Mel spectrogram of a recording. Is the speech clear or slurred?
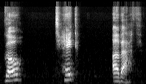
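slurred. It is said slurred and slowly.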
